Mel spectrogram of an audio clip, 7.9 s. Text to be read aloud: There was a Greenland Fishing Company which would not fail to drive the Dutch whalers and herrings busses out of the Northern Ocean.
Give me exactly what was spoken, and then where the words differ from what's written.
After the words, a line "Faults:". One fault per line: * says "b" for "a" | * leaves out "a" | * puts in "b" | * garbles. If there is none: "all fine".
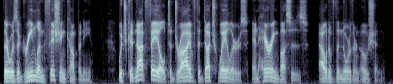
There was a Greenland Fishing Company which could not fail to drive the Dutch whalers and herring busses out of the Northern Ocean.
Faults:
* says "could" for "would"
* says "herring" for "herrings"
